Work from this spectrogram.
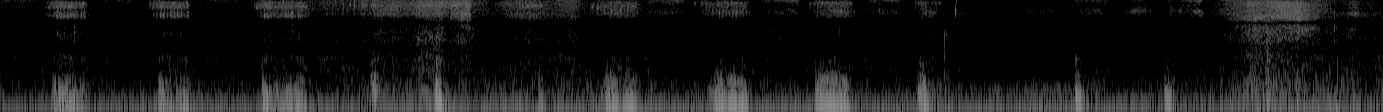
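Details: Purring house cat: a deep rumble rising and falling with breathing about once a second, ending in a softer, breathier stretch.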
